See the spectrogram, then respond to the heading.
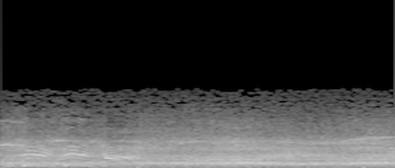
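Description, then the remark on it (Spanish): A large football crowd of Sporting Cristal fans roars as they do a stadium wave during a match against Universitario, with several rising whooping shouts in the first second over a loud, steady wall of cheering that continues throughout. “Gritos de ola por los hinchas de deporte Cristal.”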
